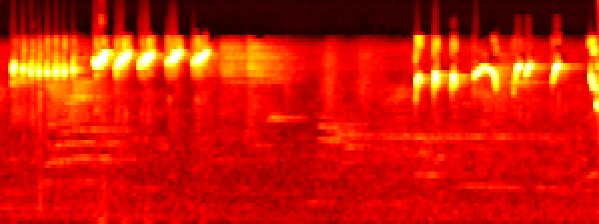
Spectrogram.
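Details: Orange-headed thrush, a bird singing loudly and described as looking tipsy when in full voice: a fast series of bright whistled notes, then a run of slurred rising whistles, a short pause, and further clear whistled phrases.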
